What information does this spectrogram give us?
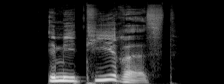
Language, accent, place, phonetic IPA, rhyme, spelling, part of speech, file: German, Germany, Berlin, [imiˈtiːʁəst], -iːʁəst, imitierest, verb, De-imitierest.ogg
- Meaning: second-person singular subjunctive I of imitieren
